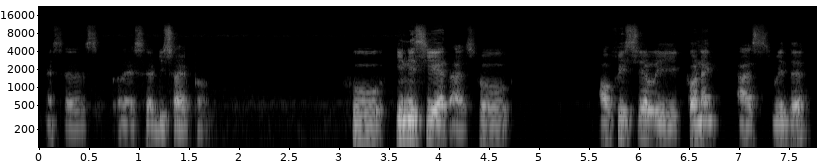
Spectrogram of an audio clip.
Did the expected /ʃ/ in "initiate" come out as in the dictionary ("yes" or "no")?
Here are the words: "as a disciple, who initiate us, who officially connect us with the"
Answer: no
